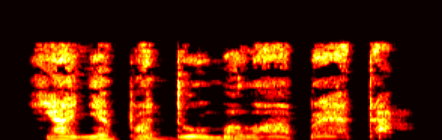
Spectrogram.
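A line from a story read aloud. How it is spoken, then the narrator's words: Whispered. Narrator (Russian): прошептала она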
